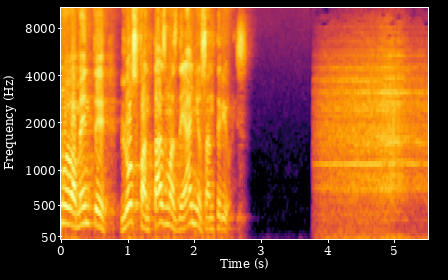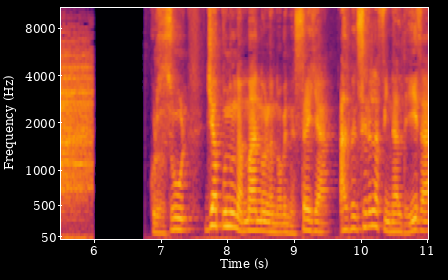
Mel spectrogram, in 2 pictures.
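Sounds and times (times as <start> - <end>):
whooshing transition effect: 3.8 - 6.0.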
